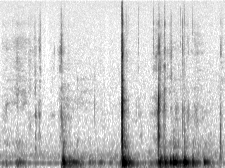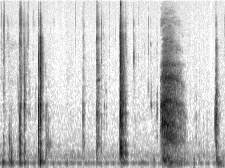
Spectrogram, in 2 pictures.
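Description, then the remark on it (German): Quiet handling of a bottle of Fruchtiger soft drink, with a few dull thumps and sharp clicks, then a short burst of fizzy hiss as the cap comes off. No one speaks. “Das andere war eine Flasche Fruchtiger.”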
